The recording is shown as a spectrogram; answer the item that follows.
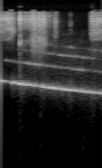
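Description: An ambulance siren wailing in the city, a loud steady tone slowly sliding downward in pitch, close and continuous with a brief noisy burst near the end and no talking.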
